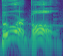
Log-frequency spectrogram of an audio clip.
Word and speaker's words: Boerboel: The Burr Bull, pronounced Boo or Bull, has a history as mighty as its stature.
